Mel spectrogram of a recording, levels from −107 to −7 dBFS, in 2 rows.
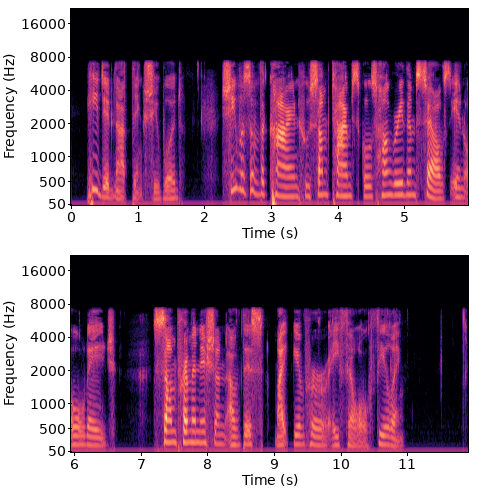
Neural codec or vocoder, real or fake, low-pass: none; real; 7.2 kHz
